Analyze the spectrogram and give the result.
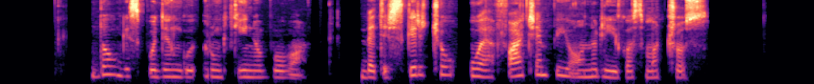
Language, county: Lithuanian, Kaunas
